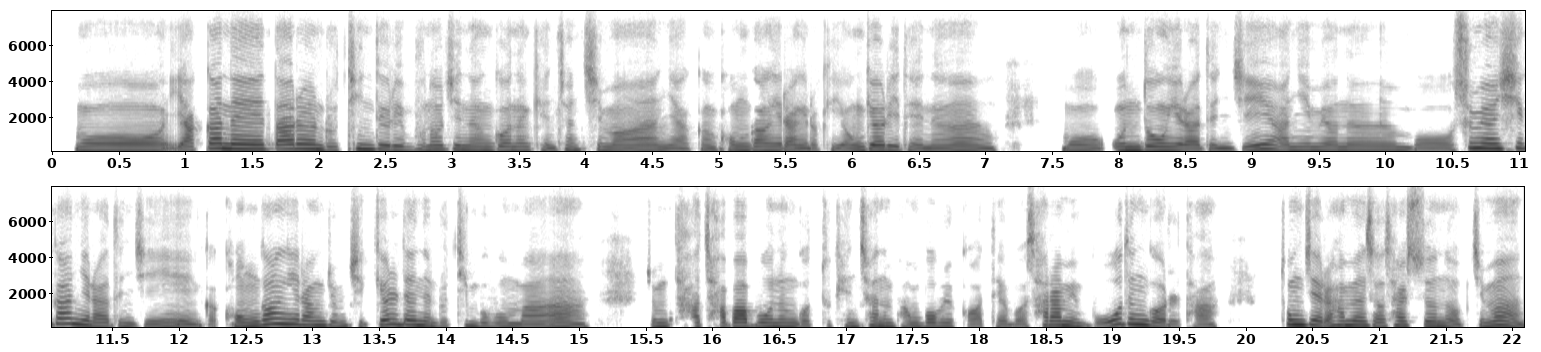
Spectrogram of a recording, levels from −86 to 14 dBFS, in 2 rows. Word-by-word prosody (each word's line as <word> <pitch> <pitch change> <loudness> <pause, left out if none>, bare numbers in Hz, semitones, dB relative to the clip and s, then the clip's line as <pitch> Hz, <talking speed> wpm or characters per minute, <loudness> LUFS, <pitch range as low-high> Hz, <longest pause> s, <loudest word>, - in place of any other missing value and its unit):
뭐 175 -3 0
약간의 245 +6 +5
다른 245 0 +5
루틴들이 225 +2 0
무너지는 205 +1 -2
거는 190 -2 -3
괜찮지만 165 -2 -4
약간 150 +2 -7
건강이랑 170 0 -2
이렇게 145 +1 -7
연결이 190 +7 0
되는 155 -2 -3 0.5
뭐 160 -2 -4
운동이라든지 180 - +1
아니면은 170 -3 -3
뭐 145 0 -6
수면시간이라든지 265 - +3 0.2
그러니까 150 -3 -4
건강이랑 240 +5 +3
좀 200 -2 -5
직결되는 245 -1 +1
루틴 180 +4 -6
부분만 160 -2 -3 0.4
좀 175 -1 -3
다잡아보는 185 -1 0
것도 160 +4 -10
괜찮은 185 +3 -2
방법일 170 +1 -4
것 150 -3 -10
같아요. 145 +1 -8
뭐 - - -8
사람이 225 +3 +2
모든 265 +9 +4
거를 180 -8 -2
다 145 -1 -8 0.5
통제를 255 -5 +6
하면서 225 -4 +3
살 220 +3 -1
수는 215 -2 0
없지만 180 - 0
180 Hz, 300 characters per minute, -23 LUFS, 165-220 Hz, 0.5 s, 통제를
